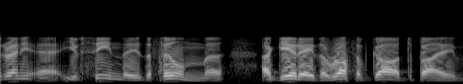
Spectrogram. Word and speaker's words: Aguirre: Lope de Aguirre? – Yeah, Aguirre. Yeah. – Aguirre.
